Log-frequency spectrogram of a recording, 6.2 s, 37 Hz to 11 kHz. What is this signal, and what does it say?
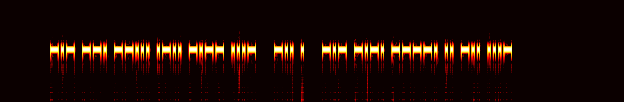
Morse code, heard as a keyed tone, about 46 wpm, 700 Hz. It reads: KG7LYV DE KC9IDV
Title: USA Callsign DE Callsign - 6 Characters - 45wpm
